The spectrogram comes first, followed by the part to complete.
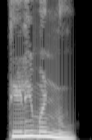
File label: "ತಾಲಮಾನ", kannada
